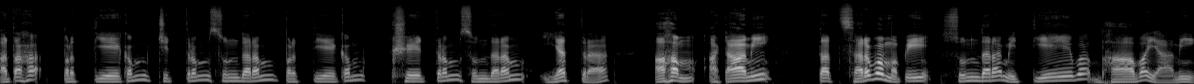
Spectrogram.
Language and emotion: Sanskrit, neutral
